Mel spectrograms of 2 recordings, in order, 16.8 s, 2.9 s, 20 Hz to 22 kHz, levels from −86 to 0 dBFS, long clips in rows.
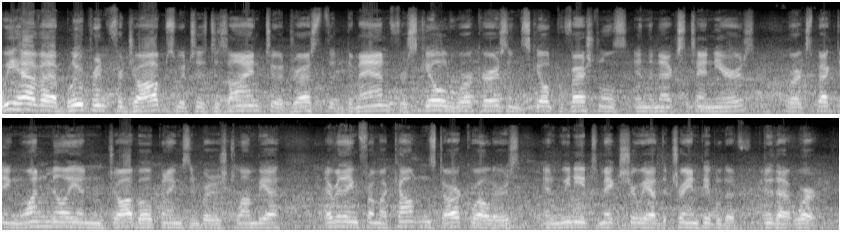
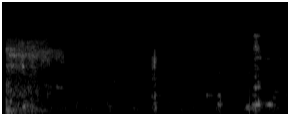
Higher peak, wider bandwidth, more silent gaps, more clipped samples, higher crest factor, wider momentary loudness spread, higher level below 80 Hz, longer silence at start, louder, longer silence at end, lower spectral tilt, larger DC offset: first, 0 dBFS vs -38 dBFS; first, 18.5 kHz vs 7 kHz; neither; first, 0.5% vs under 0.1%; second, 12 dB vs 24 dB; about the same, 8 LU vs 10 LU; first, -34 dBFS vs -88 dBFS; about the same, 0 s vs 0.05 s; first, -12 LUFS vs -59 LUFS; about the same, 0 s vs 0 s; first, -4.5 dB/octave vs -1.5 dB/octave; first, 2% vs under 0.1%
